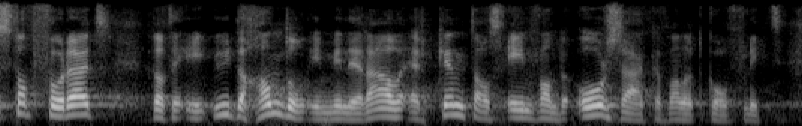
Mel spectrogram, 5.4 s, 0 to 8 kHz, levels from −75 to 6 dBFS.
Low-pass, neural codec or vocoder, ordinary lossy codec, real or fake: 7.2 kHz; codec, 24 kHz, 1.2 kbps, DualCodec; Opus, 32 kbps; fake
